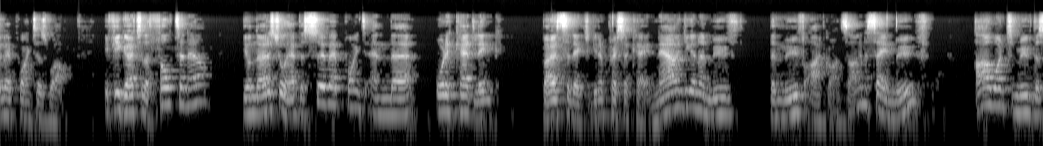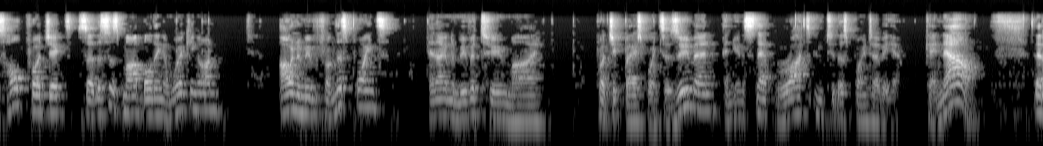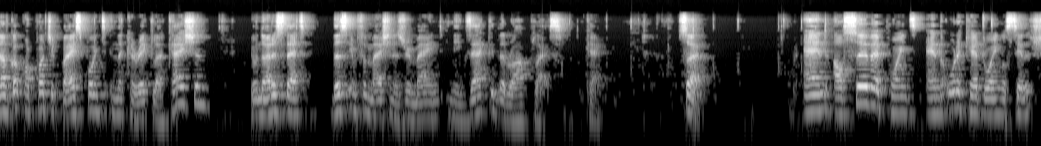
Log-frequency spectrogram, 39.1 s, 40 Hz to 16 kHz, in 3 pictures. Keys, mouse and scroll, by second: 7.7 click, 8.5 scroll, 9.6 scroll, 11.2 click, 11.6 scroll, 13.7 scroll, 15.1-16.2 scroll, 17.4 click, 17.8-18.5 scroll, 19.0-21.6 scroll, 22.4 scroll, 23.1 click, 24.0-24.4 scroll, 24.9 Escape, 25.1 Escape, 29.1 Escape, 29.4 Escape, 31.7 Escape, 33.0 Escape, 33.9 click, 34.4 click, 34.5 click, 34.6 click, 35.3 click, 36.1 click, 36.3 click, 36.4 click, 36.8-38.1 scroll, 38.1 scroll, 38.5 click.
